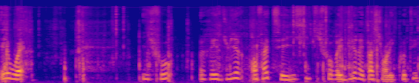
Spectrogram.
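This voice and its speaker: A woman's medium-pitched voice at a fairly slow pace, with fairly even intonation and long, frequent pauses. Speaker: craft tutorial youtuber. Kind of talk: tutorial. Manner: casual, chatty with fillers.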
